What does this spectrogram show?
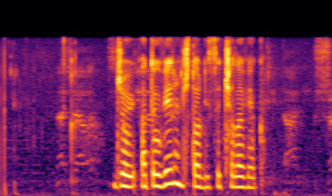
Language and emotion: Russian, neutral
